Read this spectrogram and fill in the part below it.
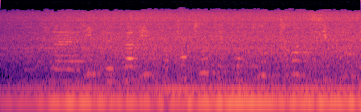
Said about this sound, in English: An open-topped tourist boat plies the River Seine. The shutterbug visitors in shorts are almost all European or Asian.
